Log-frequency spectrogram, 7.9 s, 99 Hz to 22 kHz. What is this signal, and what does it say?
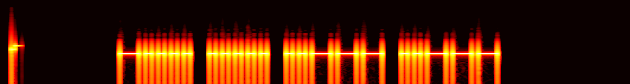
Morse code, heard as a keyed tone, about 15 wpm, 700 Hz. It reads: 6522
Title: Common Cut Numbers - 4-Digit 15wpm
